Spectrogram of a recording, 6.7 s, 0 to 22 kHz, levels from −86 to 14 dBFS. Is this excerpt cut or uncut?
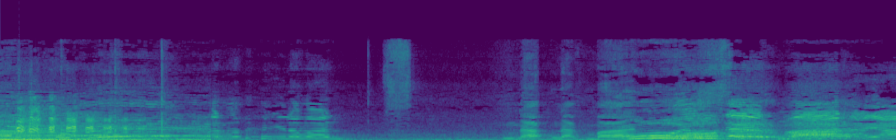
cut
